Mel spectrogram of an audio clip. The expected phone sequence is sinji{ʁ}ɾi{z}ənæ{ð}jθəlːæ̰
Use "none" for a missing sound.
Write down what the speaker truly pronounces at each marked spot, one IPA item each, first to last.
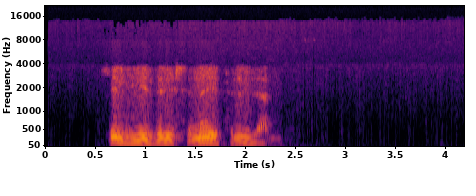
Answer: ð, s, none

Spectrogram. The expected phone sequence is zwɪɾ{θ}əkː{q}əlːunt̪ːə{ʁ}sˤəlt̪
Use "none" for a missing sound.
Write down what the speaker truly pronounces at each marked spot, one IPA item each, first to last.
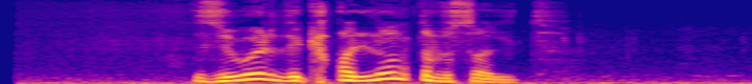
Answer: ð, q, v

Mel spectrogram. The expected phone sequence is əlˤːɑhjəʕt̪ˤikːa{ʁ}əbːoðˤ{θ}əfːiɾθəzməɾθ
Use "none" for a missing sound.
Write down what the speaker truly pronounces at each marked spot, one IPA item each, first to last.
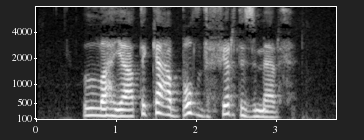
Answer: ʕ, ð

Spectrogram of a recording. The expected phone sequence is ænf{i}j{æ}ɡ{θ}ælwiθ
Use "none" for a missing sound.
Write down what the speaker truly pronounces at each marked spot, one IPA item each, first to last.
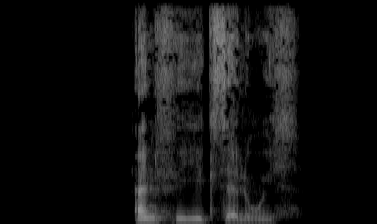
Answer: i, i, θ

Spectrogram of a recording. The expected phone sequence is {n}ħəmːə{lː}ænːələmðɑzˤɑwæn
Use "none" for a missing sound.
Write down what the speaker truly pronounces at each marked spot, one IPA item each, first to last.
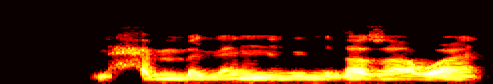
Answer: n, l

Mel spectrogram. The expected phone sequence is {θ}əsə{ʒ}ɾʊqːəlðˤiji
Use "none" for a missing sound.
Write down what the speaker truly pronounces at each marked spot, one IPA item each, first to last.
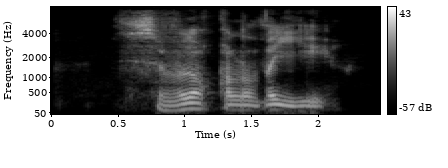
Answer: θ, v

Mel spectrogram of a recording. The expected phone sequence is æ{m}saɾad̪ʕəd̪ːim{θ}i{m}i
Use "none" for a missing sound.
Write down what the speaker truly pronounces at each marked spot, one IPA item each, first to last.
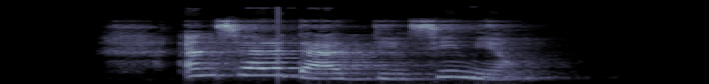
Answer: n, s, m

